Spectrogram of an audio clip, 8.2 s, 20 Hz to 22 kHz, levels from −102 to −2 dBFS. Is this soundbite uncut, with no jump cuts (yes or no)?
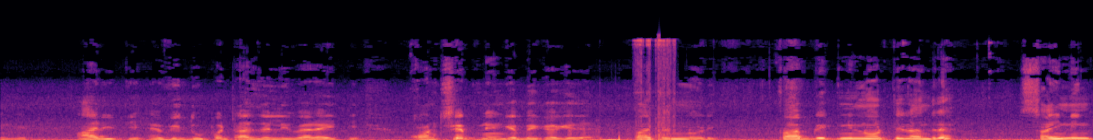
no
